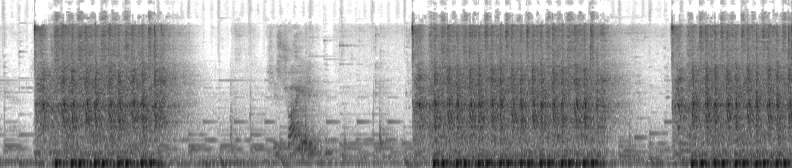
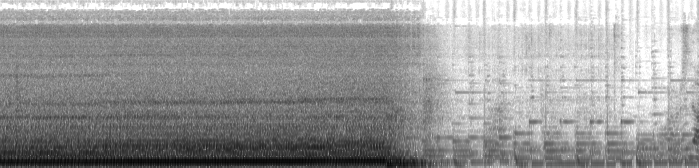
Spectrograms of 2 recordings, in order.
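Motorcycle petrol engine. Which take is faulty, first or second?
first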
